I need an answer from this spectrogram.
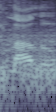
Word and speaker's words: Lalo: How do you pronounce that? Lalo.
